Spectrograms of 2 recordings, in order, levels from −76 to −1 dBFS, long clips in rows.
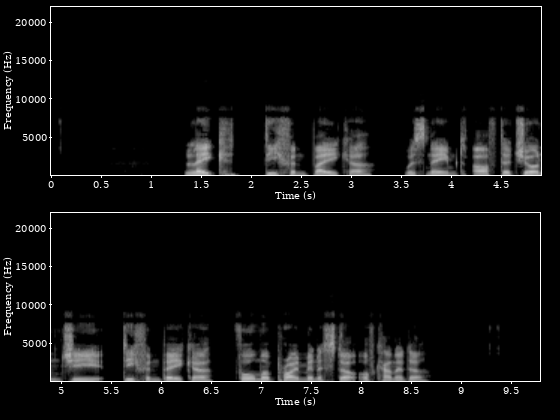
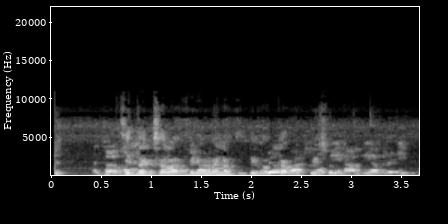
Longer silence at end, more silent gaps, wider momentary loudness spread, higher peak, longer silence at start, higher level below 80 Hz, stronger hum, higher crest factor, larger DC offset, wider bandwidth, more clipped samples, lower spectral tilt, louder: first, 1.15 s vs 0.05 s; neither; about the same, 8 LU vs 8 LU; second, -6 dBFS vs -2 dBFS; first, 1.35 s vs 0.05 s; second, -64 dBFS vs -52 dBFS; neither; first, 22 dB vs 14 dB; neither; about the same, 9.6 kHz vs 10 kHz; neither; second, -3 dB/octave vs -5.5 dB/octave; second, -27 LUFS vs -15 LUFS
